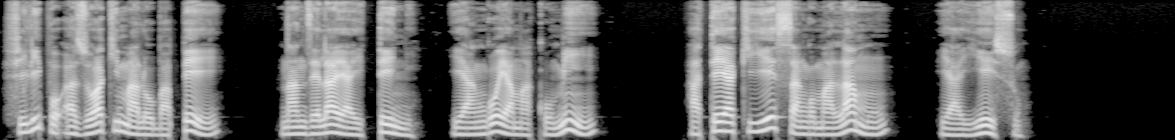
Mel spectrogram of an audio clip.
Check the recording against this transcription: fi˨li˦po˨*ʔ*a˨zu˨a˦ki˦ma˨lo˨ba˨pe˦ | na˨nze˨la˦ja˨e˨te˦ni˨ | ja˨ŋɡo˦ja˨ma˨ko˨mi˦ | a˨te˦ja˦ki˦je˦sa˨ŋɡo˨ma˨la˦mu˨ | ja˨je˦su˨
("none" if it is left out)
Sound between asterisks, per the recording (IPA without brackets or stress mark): ʔ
